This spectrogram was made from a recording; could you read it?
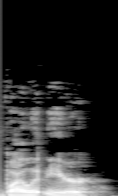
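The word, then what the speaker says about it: violetear: That's interesting that you pronounce it that way. I think of it as the violet ear because that's its name for the purple splotch on the ear, I think.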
